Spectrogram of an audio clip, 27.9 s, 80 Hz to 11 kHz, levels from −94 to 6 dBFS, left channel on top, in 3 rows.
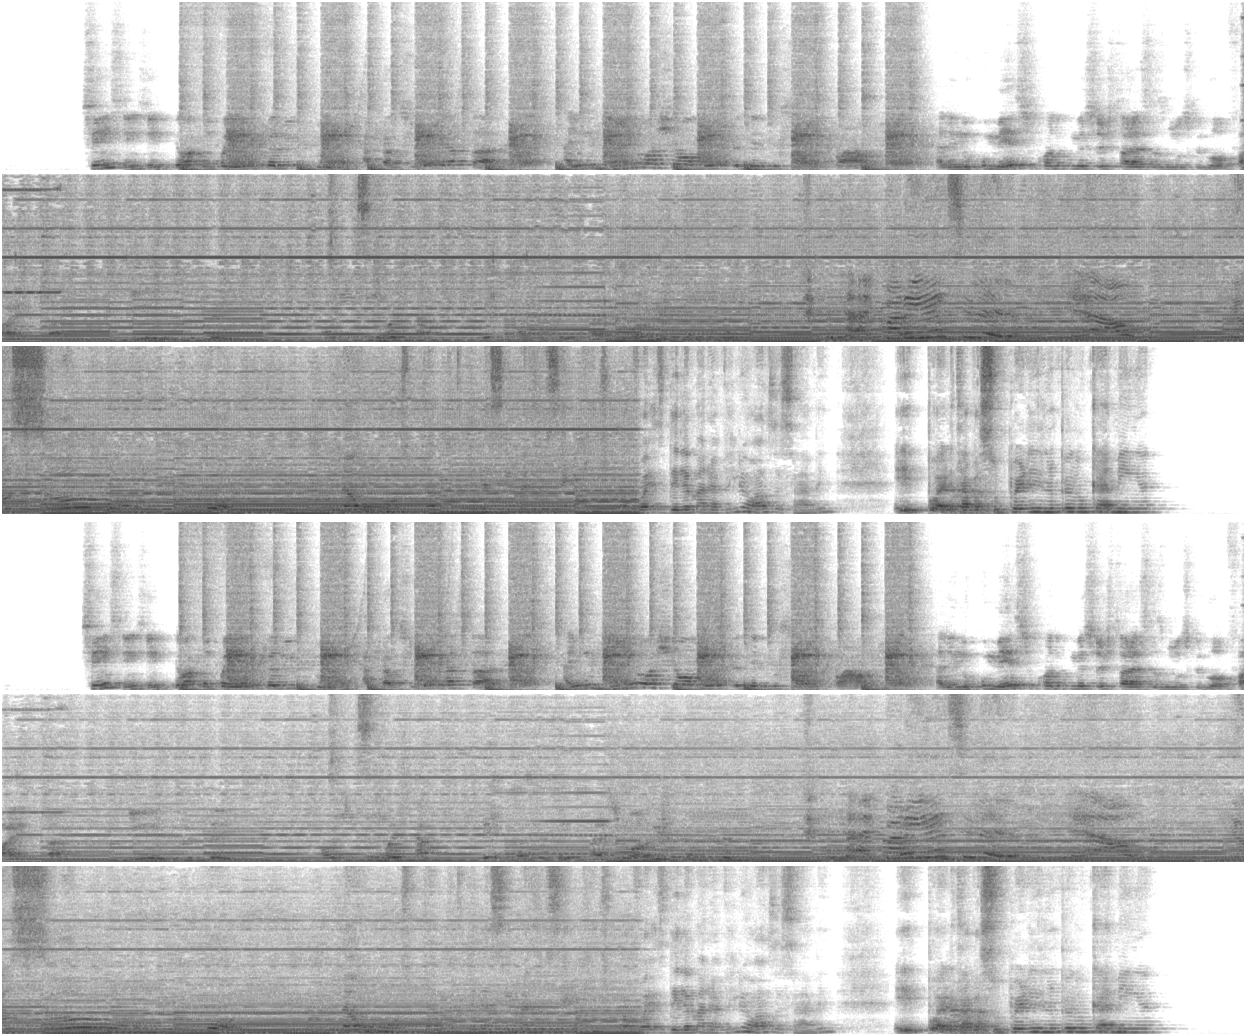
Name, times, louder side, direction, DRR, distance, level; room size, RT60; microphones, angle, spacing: voice 1, 0.6-3.8 4.2-6.7 7.0-9.8 10.2-11.1 11.7-12.6 12.9-14.8 15.4-16.4 25.7-26.0, right 2 dB, 80° right, -1 dB, 1.4 m, -33 dB
sound 1, 1.3-6.9, right 1 dB, 40° right, 0.8 m, -29 dB
sound 2, 9.3-23.4, left 4 dB, 90° left, 0.5 m, -26 dB
voice 2, 10.2-10.6 11.8-12.2 15.3-18.1 18.5-19.7 20.1-20.5 21.0-27.2, left 4 dB, 30° left, 6 dB, 0.5 m, -29 dB
5.1 x 3.2 x 3.1 m, 0.44 s
head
